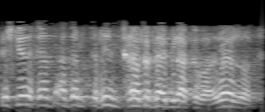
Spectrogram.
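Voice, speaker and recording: A middle-aged man preaching a fiery religious sermon, swinging between shouting and hushed tones. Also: sits high, lively intonation. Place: religious study hall. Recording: tinny phone-like radio recording.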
